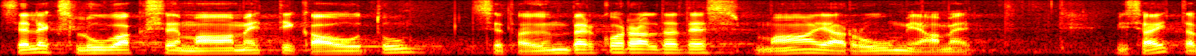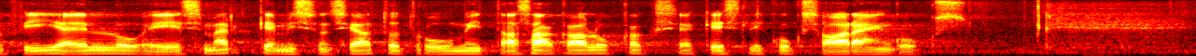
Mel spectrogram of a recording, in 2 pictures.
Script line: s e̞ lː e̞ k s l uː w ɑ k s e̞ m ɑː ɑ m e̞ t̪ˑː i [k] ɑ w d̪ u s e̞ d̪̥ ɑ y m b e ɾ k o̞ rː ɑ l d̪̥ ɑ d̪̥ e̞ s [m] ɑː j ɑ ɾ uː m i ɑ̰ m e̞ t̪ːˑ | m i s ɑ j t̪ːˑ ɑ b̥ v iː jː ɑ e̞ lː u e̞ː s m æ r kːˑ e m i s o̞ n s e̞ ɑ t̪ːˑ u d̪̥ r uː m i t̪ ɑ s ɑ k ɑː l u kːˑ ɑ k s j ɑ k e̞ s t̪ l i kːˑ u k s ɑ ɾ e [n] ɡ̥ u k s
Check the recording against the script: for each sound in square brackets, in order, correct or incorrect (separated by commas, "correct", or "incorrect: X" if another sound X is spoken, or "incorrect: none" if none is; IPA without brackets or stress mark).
correct, correct, incorrect: ŋ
